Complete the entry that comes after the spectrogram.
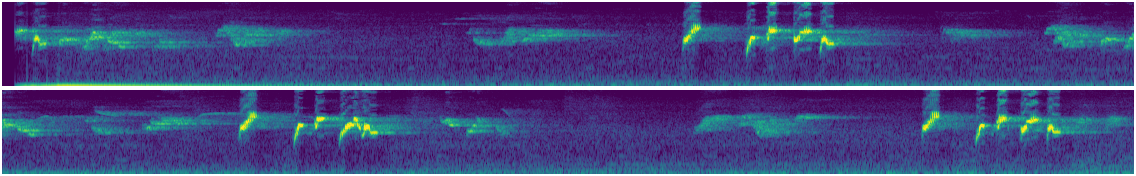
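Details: Red-whiskered bulbul singing a quick, repetitive master-song style: loud bursts of four or five sharp, rising whistled notes about every three and a half seconds, with softer warbled phrases in between.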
